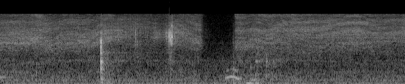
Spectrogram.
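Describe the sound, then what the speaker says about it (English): A short burst of cooking spray hissing steadily for about half a second onto a baking pan, close by, with a couple of light clicks before it in a quiet room. "Okay, just give it a really good spray."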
